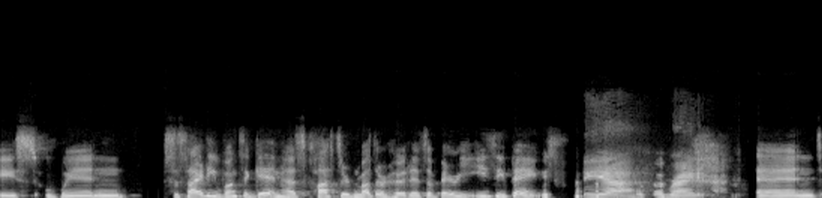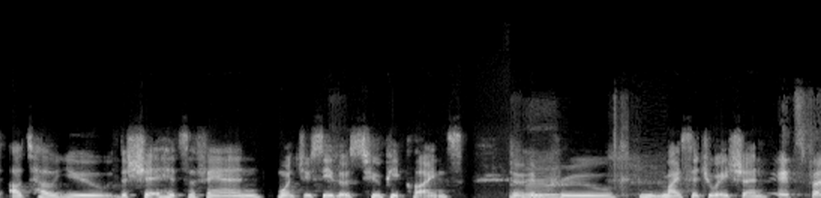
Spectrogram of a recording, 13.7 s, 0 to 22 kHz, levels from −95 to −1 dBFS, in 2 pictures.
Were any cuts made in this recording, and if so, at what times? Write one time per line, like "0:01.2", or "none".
0:06.2
0:11.1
